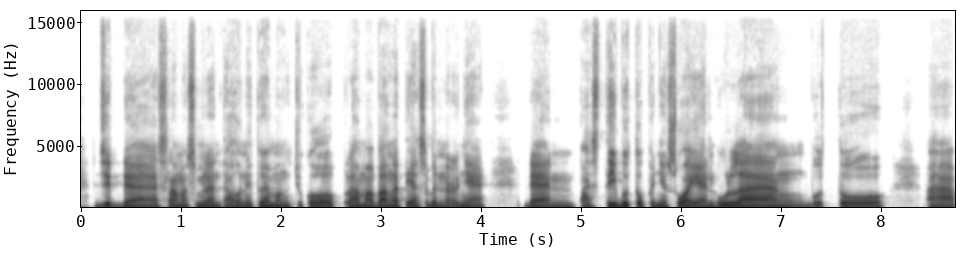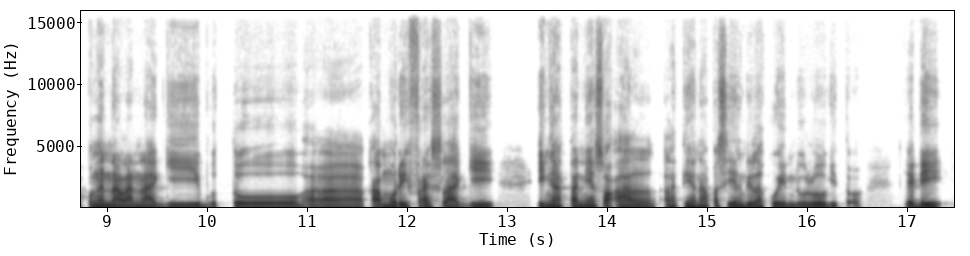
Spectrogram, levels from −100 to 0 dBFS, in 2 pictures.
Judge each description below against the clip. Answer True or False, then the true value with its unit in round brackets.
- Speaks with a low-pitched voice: True (105 Hz)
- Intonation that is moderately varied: False (2.1 semitones)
